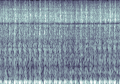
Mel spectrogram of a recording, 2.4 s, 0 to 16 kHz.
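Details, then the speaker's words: 1974 Honda CL360 twin, just after cold start on choke, warming up, rebuilt top end (valve guides, valve job, honed cylinders, new rings): even, regular thumping idle with no misfire, rattle or tick; runs really well. "so this is a cold start it's getting warm already but I can I can hang on to it for a while so cold engine start's good"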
